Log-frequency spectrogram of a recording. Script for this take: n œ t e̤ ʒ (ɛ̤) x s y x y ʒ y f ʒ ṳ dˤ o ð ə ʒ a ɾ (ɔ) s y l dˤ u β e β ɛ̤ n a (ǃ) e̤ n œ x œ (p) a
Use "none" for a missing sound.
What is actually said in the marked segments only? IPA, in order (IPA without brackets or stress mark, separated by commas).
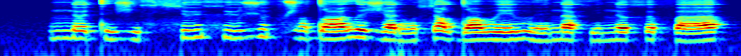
e̤, ɔ̤, x, f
